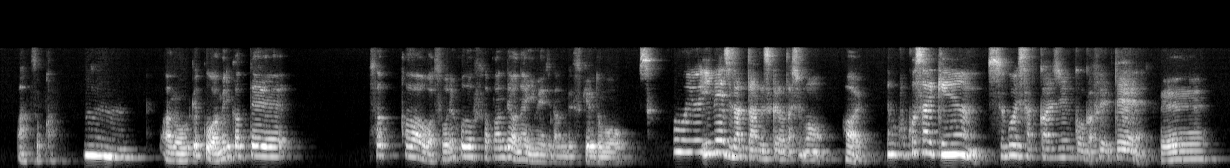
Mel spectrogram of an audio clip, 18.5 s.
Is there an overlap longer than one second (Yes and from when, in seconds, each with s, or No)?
No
